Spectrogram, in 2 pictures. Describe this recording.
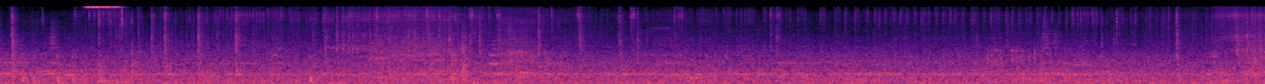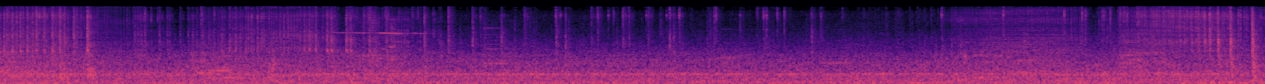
Boats pulling at their moorings, squeaking, creaking, and squealing.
